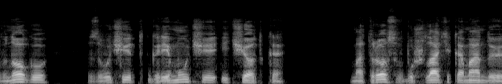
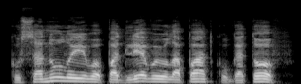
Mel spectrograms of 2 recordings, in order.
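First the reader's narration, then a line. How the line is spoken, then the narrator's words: Loud shout. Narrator (Russian): Громко, чтобы слышала вся сотня, один кричит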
